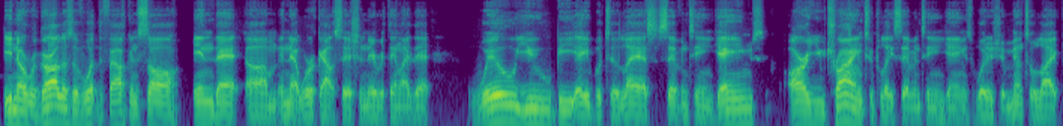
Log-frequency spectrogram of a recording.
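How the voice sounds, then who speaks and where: A man's voice: low-pitched, unhurried, darkish tone. A man co-hosting a live sports show, chatting casually and animatedly, greeting the chat and talking football. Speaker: sports podcast co-host.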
